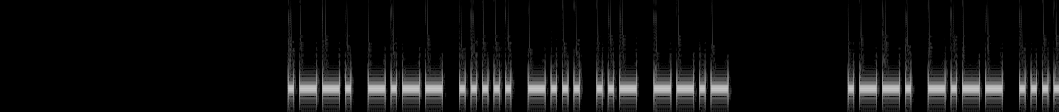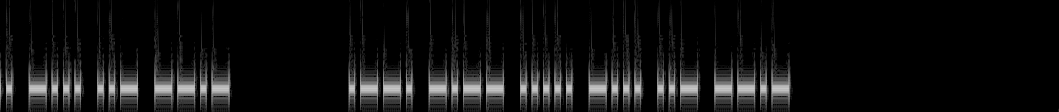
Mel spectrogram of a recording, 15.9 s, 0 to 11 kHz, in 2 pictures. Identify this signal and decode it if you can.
Morse code, heard as a keyed tone, about 28 wpm, 700 Hz. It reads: PY5BUQ PY5BUQ PY5BUQ
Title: DXCC-100 Call Signs - 6 Characters - Repeated 3x - 28wpm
